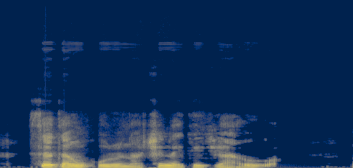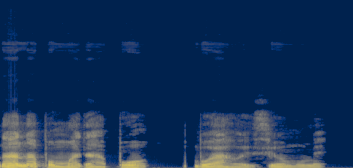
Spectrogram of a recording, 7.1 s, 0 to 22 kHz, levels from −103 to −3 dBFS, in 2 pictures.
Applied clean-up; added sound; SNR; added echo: classical method spectral subtraction.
